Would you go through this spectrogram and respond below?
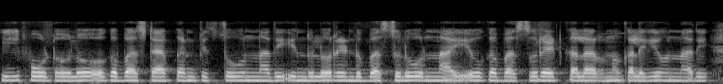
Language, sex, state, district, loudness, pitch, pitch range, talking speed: Telugu, male, Telangana, Hyderabad, -16 LUFS, 180 Hz, 180-185 Hz, 160 wpm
